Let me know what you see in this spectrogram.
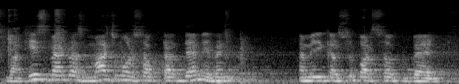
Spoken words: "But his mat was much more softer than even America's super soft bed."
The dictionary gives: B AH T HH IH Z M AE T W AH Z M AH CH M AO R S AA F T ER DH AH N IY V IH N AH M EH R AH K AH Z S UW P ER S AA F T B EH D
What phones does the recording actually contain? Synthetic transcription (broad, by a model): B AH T HH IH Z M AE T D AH S M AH CH M AO R S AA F T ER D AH N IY B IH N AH M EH R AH K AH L S UW P ER S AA P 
